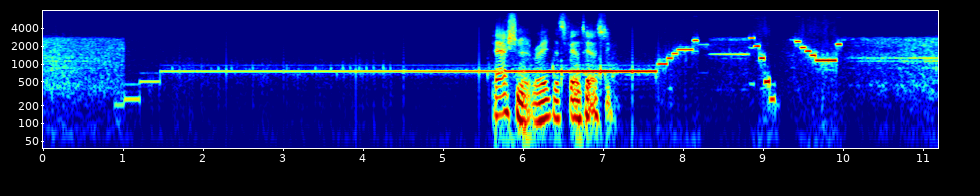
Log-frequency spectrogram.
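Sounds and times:
speech: 0.9 - 1.4, 5.6 - 7.3
electronic tuning tones from a software-defined radio: 1.0 - 10.0.

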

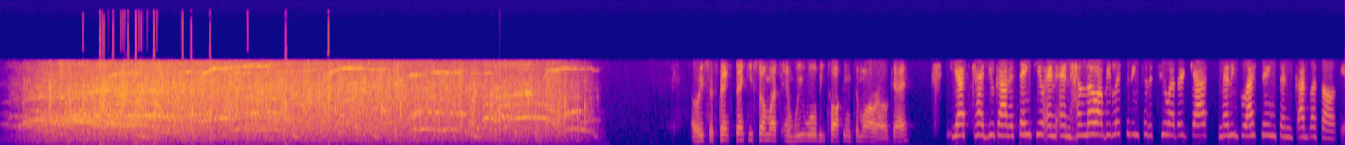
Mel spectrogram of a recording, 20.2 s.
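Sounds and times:
audience applause: 0.0 - 9.0
people cheering: 0.0 - 9.1
speech: 10.6 - 20.1.

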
